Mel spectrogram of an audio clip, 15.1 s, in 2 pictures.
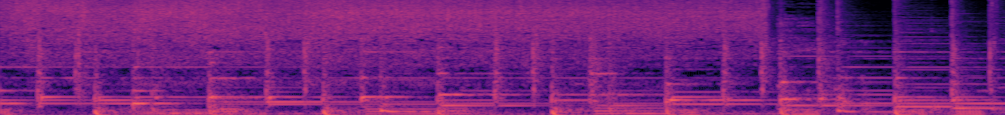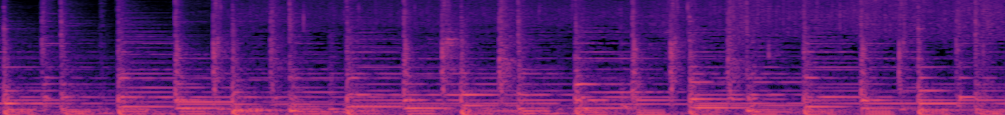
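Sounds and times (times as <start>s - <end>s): potatoes sizzling in oil: 0.0s - 6.0s, 9.2s - 15.0s
background music: 0.0s - 15.0s.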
